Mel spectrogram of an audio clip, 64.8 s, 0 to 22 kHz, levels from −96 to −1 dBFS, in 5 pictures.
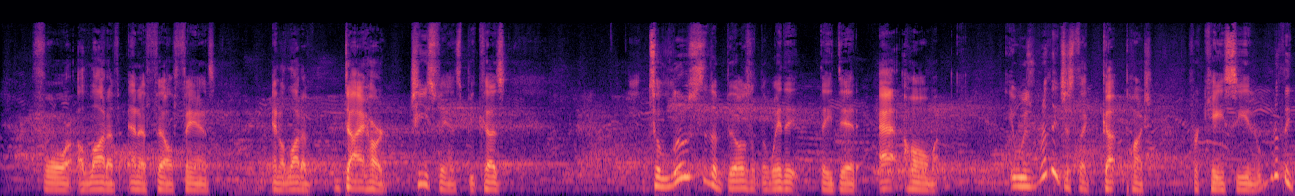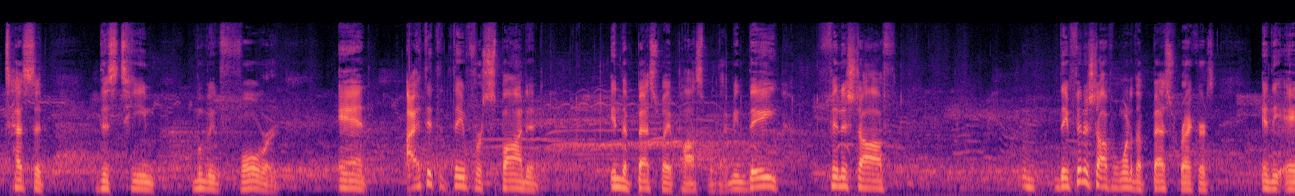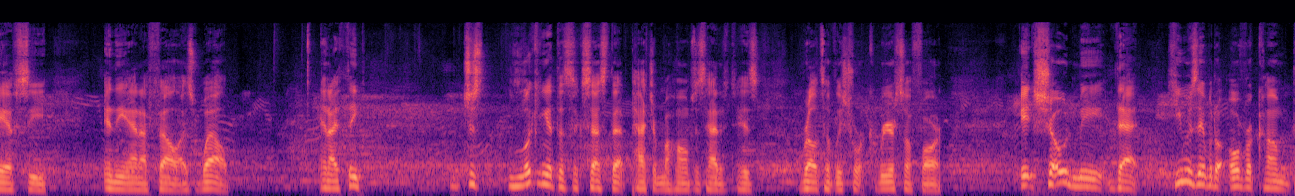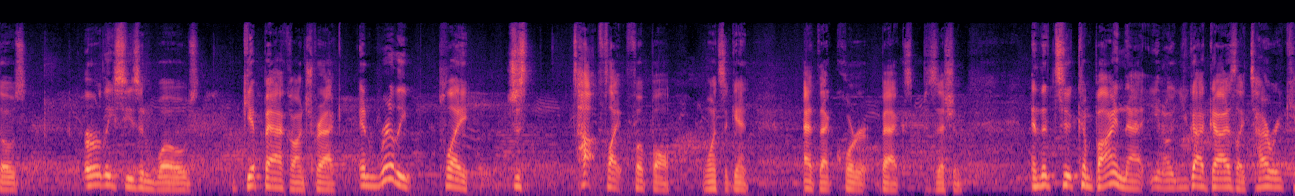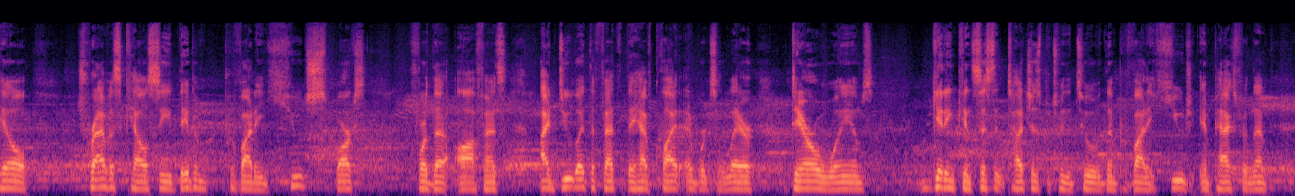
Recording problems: chatter from many people; noticeable; throughout; 15 dB below the speech

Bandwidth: 14.5 kHz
